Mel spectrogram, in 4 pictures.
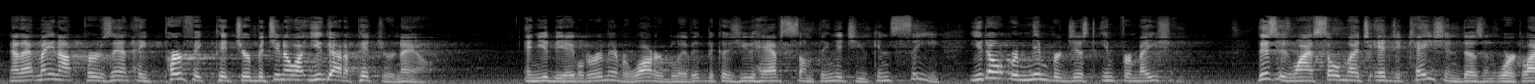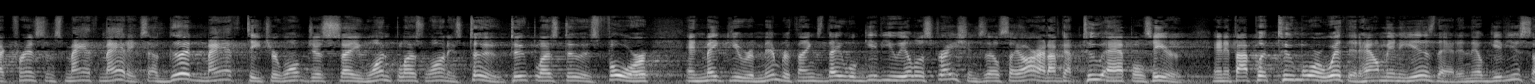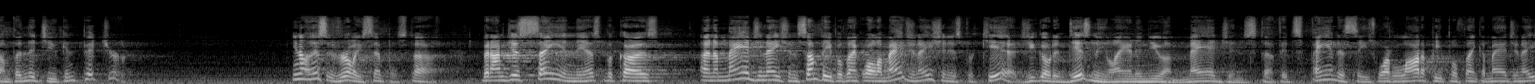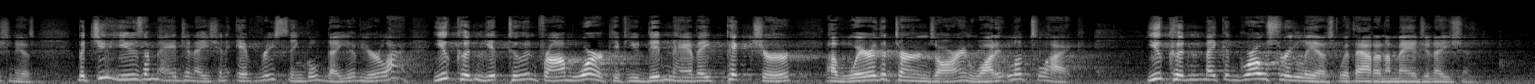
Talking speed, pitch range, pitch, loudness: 185 wpm, 145-200 Hz, 170 Hz, -19 LUFS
